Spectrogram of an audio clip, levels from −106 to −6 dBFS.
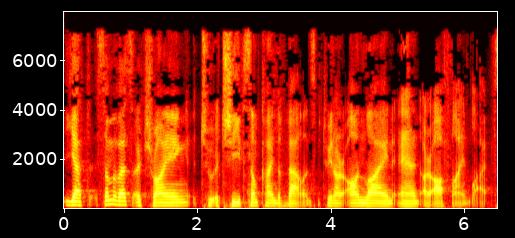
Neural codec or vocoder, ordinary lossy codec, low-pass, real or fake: autoencoder, 48 kHz, 128 numbers a frame, DAC-VAE, trained on Japanese speech; MP3, 32 kbps; 7.2 kHz; fake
